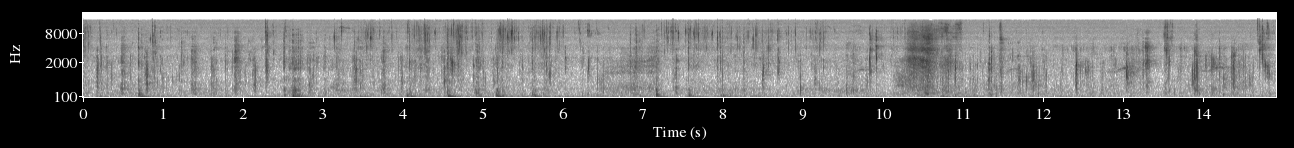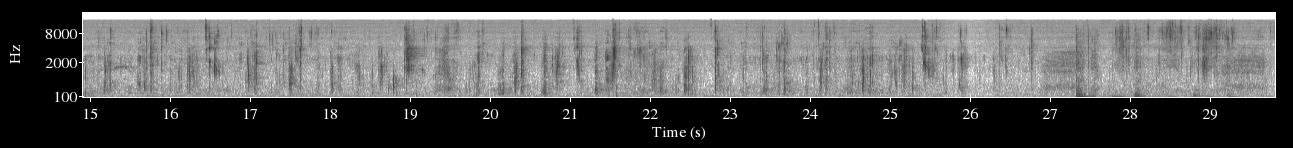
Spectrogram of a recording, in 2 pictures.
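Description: Close-up chewing and crunching of mouthfuls of rice with chicken liver and gizzard curry eaten by hand, full of sharp crunches and wet mouth sounds. A single loud thump comes near the end.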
